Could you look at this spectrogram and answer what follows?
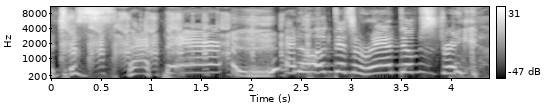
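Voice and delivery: high, slow, laugh-crying voice; laughing through tears. Real, not acted. Comic describes hugging the stranger, laugh-crying high. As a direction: squeeze it out while laughing.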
